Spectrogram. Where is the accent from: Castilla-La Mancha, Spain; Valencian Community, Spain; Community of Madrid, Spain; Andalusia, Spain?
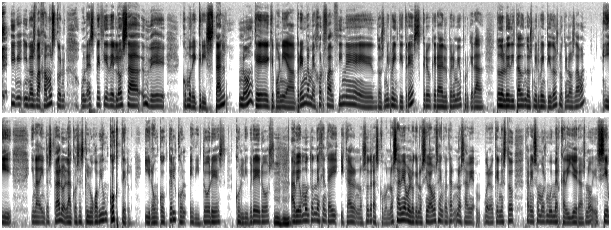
Community of Madrid, Spain; Madrid; Somos de Madrid, sí.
